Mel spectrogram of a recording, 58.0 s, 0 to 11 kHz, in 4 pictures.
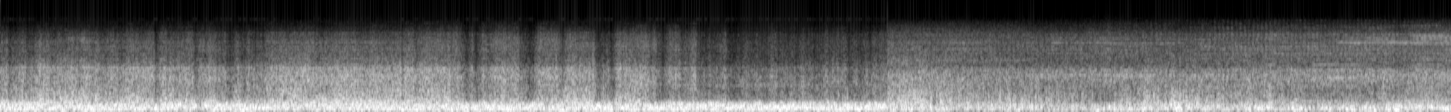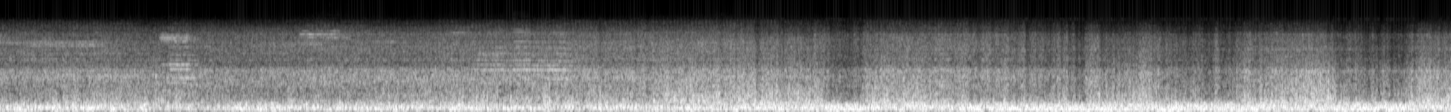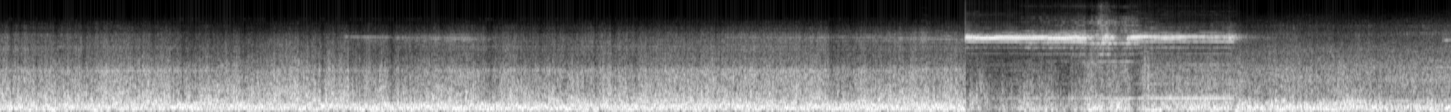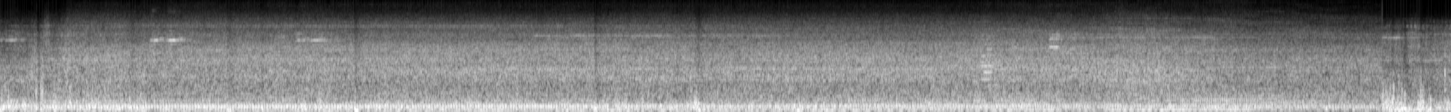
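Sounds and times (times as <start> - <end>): traffic noise: 0.0 - 58.0
wind rushing over microphone: 0.0 - 58.0
vehicle horn: 16.1 - 16.6, 17.5 - 18.0, 38.3 - 41.6, 43.4 - 43.8, 45.0 - 45.4, 46.5 - 46.9, 53.2 - 54.5
short horn toots: 38.7 - 41.5.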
